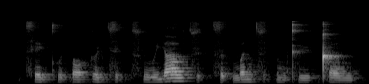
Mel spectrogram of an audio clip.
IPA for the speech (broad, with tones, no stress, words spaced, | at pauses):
t͡sʰe˨˧jkʷʰɐ˨˥t̚ɔː˨˥kɵ˨˥ɥ t͡sɪ˨k̚t͡sʰuː˨˥jaː˥w t͡sɵ˨t̚sɐ˨t̚ mɐ˧nt͡sɵ˨t̚ɐ˨m kʰyː˨˥p̚kʰɐ˧n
